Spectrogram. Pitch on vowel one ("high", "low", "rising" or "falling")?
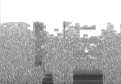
low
